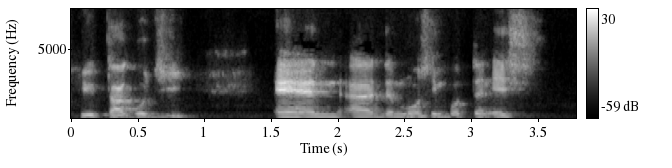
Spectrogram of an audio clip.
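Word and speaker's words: heutagogy: It's pronounced Hutagoji, and the most important is pedagogy is a part of education that student-centered learning, and it must be involved directly.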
